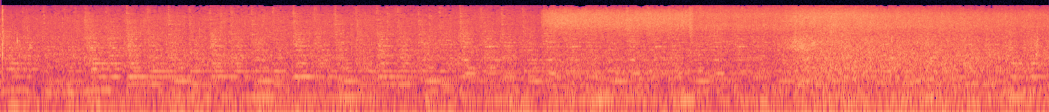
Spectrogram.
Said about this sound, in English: That is a serious amount of ice coming around the corner.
